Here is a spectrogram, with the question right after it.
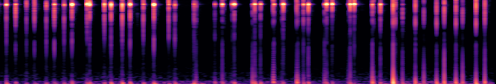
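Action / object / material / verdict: tap / small glass shot glass / glass / none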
